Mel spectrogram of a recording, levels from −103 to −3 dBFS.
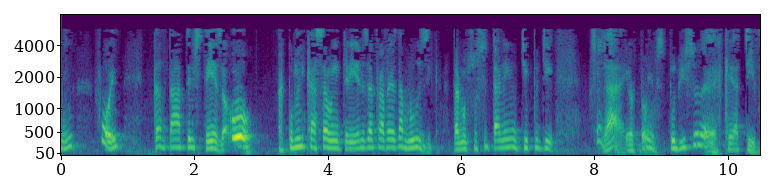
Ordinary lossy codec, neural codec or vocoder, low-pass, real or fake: MP3, 24 kbps; codec, 16 kHz, 1 kbps, X-Codec, HuBERT features, trained on general audio; 7.2 kHz; fake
